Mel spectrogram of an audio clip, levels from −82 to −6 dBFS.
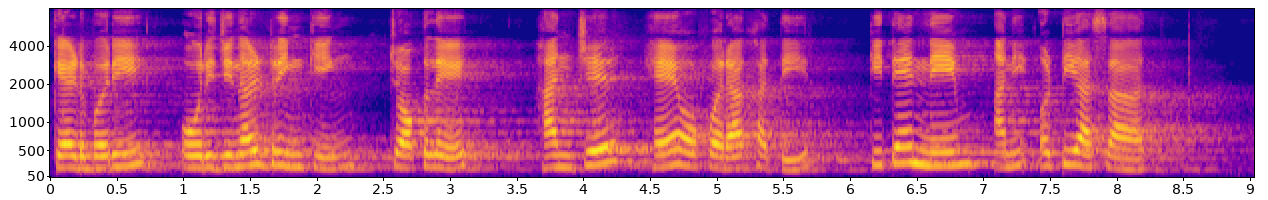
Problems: background sounds at intervals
